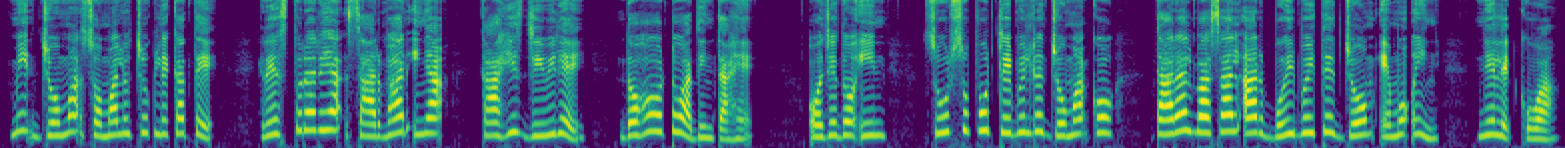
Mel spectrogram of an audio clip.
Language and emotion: Santali, sad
